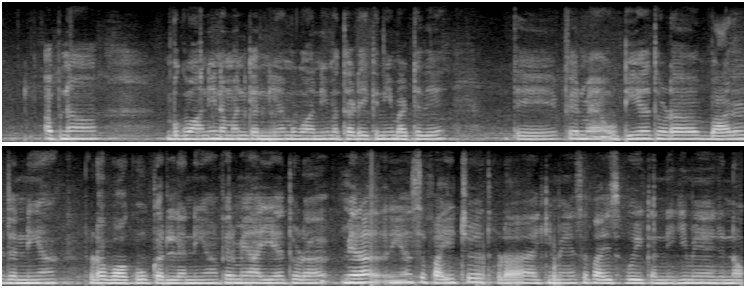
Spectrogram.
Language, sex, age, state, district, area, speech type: Dogri, female, 18-30, Jammu and Kashmir, Jammu, rural, spontaneous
